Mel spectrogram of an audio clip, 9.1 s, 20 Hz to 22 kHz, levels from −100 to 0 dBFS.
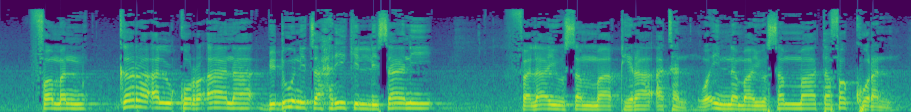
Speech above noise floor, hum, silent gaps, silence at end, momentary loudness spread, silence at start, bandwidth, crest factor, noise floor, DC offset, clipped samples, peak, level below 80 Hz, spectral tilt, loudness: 21 dB; none; none; 0 s; 6 LU; 0 s; 16 kHz; 12 dB; -33 dBFS; under 0.1%; under 0.1%; 0 dBFS; -36 dBFS; -5 dB/octave; -12 LUFS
